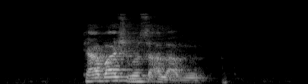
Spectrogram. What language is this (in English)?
Hausa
